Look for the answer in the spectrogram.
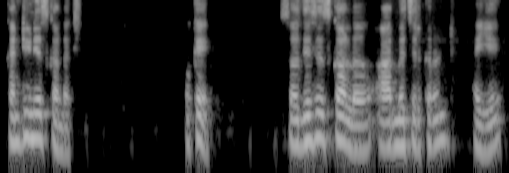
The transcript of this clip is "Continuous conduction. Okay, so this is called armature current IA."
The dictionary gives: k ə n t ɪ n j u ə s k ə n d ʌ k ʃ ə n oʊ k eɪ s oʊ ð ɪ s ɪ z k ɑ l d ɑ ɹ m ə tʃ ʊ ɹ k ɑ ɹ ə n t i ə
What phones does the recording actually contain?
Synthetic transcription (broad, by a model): k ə n t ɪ n j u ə s k ə n d ʌ k ʃ ə n oʊ k eɪ s oʊ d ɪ s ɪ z k ɑ l d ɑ ɹ m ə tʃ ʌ ɹ k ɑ ɹ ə n t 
